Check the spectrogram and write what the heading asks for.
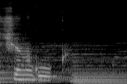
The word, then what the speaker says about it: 천국: Слово «небеса» на корейском произносится как Чонгук.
